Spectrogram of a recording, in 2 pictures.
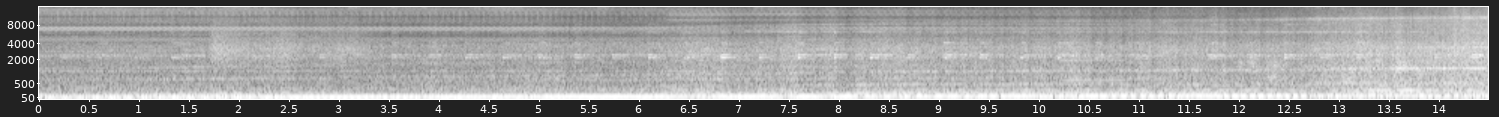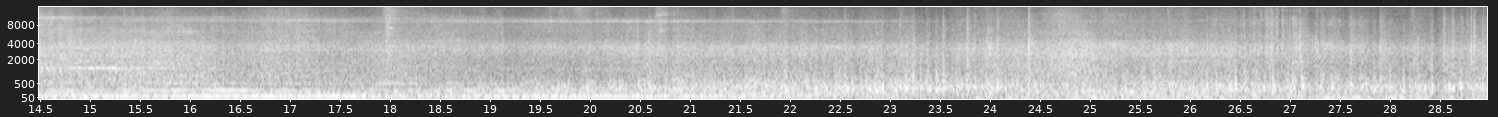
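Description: CSX diesel locomotives pass close by with a loud, heavy engine rumble. From about twenty seconds in, this gives way to the steady rolling rush and wheel clatter of stainless-steel passenger cars going past.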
